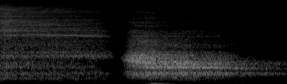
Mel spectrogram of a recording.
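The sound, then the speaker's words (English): One deep breath: a long, airy inhale, a brief pause, then a long, softer exhale that fades out, fairly quiet with no talking. “Deep breaths. Deep breaths. Do it with me. In and out. In and out.”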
